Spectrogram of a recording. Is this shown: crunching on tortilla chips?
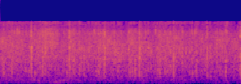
no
